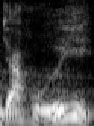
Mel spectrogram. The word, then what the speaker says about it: Yahudí: Que no son judíos, son Yahudí, se dice Yahudí, pero ellos por negar el nombre de Yahweh, entonces ellos mismos se hacen llamar judíos, pero no es judío, es Yahudí como se dice.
